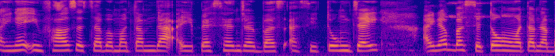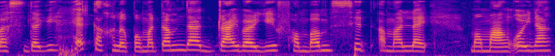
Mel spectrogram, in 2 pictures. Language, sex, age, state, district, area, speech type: Manipuri, female, 18-30, Manipur, Kakching, rural, spontaneous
